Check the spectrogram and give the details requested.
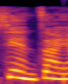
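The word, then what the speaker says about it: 现在: 现在 는 현재라는 단어를 现在 라고 발음을 해요. 现在.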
